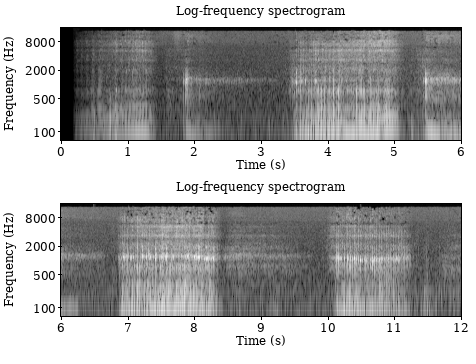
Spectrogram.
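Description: A person snoring in their sleep: about four loud snores roughly three seconds apart, each lasting a second or more, with quieter breathing between them.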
